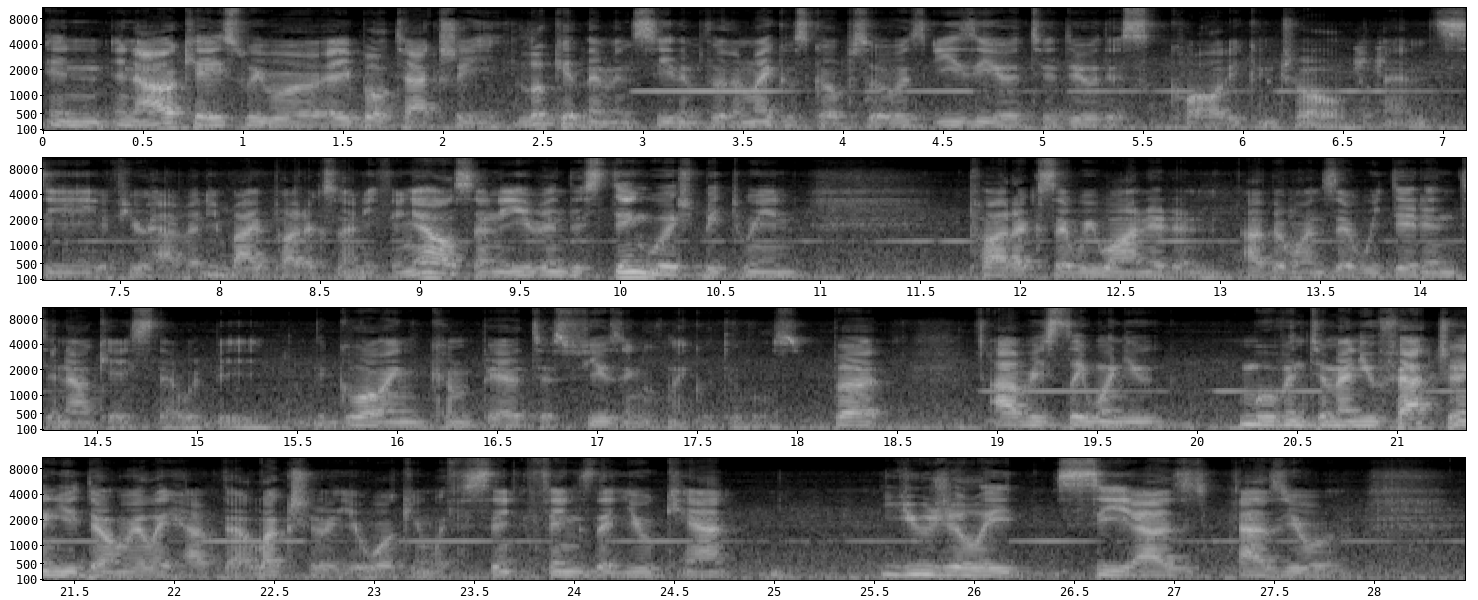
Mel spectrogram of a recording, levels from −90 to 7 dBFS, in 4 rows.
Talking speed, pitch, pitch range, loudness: 190 wpm, 100 Hz, 95-130 Hz, -29 LUFS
